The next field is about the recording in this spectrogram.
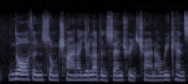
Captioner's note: speaks in foreign language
